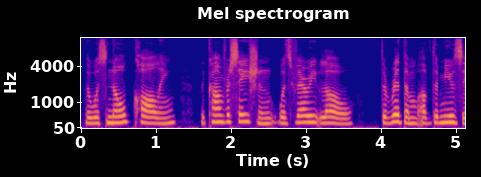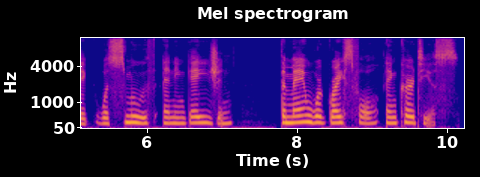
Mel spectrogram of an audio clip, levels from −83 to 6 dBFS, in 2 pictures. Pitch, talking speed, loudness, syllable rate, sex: 225 Hz, 140 wpm, -18 LUFS, 4.3 syllables/s, female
